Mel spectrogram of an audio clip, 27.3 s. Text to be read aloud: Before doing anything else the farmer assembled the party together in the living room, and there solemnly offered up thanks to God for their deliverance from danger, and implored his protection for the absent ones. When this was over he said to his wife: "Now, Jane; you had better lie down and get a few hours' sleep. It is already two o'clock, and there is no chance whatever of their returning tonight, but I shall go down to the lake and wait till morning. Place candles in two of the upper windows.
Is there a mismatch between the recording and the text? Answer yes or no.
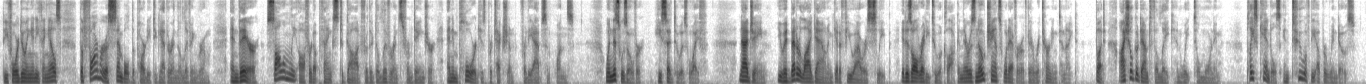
no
